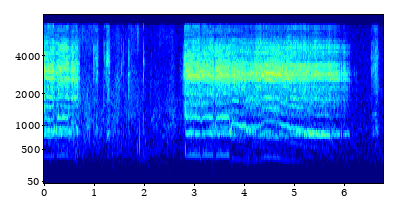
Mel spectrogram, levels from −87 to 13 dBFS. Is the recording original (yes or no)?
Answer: yes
